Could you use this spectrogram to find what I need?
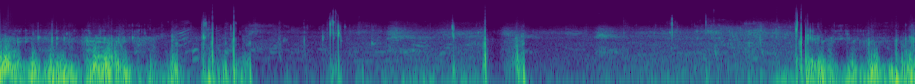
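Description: Water splashes and bubbles loudly.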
